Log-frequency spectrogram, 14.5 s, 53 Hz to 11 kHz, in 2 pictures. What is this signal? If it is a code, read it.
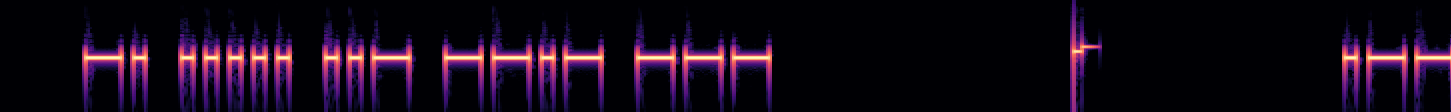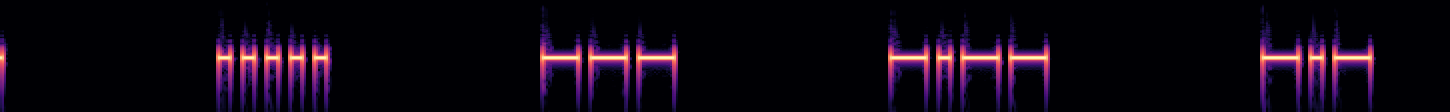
Morse code, heard as a keyed tone, about 20 wpm, spaced as for 10 wpm, 700 Hz. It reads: N5UQO W5OYK
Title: USA Call Signs - 5 Characters - 6x Character Spacing - 20wpm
